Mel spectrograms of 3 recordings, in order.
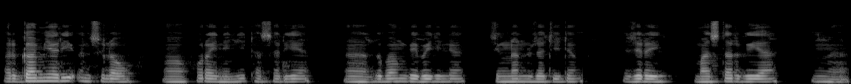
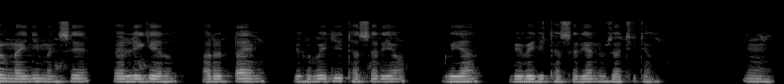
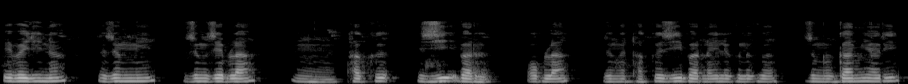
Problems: constant background noise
